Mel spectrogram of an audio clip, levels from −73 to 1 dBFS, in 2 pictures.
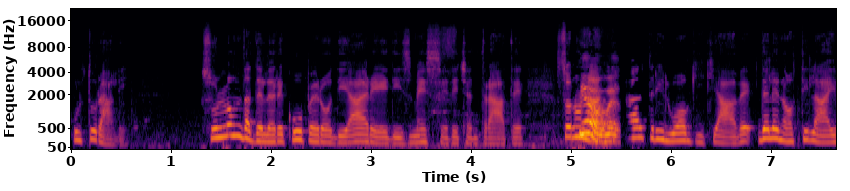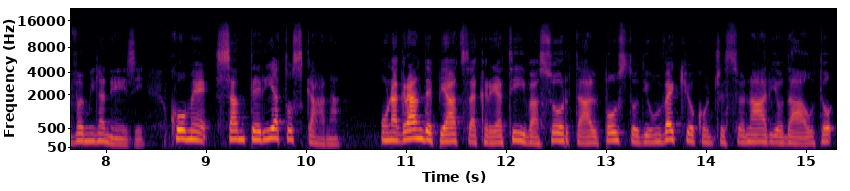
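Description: Speech, with one fault: speech suppressed in double talk from 5.36 to 5.8 s, where the level drops by up to roughly 25 dB for about a third of a second. The likely cause is an echo canceller mistaking overlapping talk for loudspeaker echo and attenuating it.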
